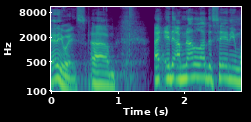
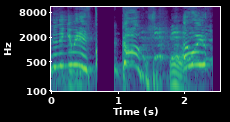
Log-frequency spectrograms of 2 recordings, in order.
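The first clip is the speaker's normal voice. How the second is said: much higher, mock-outraged complaint; indignant outburst. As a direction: act out a high-pitched tantrum. Retold angry complaint about Cokes.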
